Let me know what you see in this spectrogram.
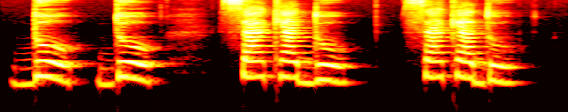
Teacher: la lettre s à la fin du mot sac à dos n'est pas prononcée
